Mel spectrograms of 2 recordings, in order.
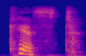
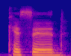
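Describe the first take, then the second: First: The ending is a strong t sound. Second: The ending is not a plain t sound. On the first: The speaker calls it right. "I just made that strong t sound" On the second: The speaker calls it wrong. "notice I did not say"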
